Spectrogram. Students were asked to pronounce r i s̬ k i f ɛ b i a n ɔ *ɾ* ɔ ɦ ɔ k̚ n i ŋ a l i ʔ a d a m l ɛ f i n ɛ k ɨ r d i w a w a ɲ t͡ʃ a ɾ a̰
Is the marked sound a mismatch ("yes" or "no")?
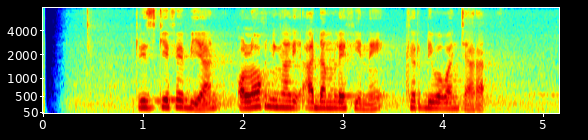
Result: yes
